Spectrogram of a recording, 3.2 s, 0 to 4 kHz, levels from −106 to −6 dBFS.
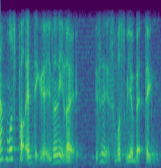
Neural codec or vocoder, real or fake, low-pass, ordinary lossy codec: none; real; 3.6 kHz; none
